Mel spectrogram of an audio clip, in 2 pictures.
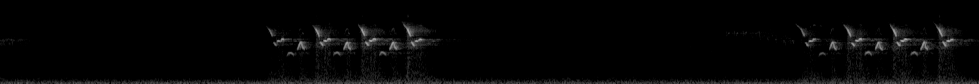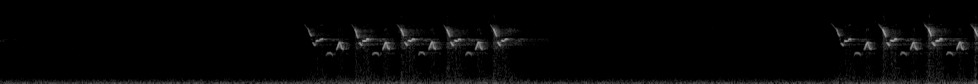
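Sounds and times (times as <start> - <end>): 
Carolina wren singing: 0.0 - 4.9, 5.5 - 10.1, 12.8 - 19.5.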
